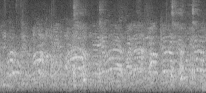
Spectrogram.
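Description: Spectators talking close by, several voices overlapping in steady chatter.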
